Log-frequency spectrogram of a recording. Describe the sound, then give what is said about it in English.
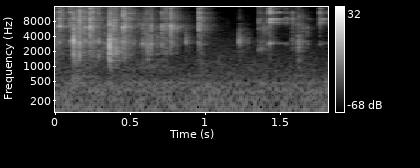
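A bunch of keys jangles and clinks as it is handled, bright metallic rattles coming in quick irregular bursts for a couple of seconds, with no talking. “I just happen to have keys here with me. So I guess you would.”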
